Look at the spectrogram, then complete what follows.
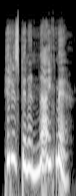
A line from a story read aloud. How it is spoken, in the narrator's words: she whimpered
